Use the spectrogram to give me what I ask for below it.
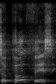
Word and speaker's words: Apophis: APEP also goes by the name of Apophis, and of course, Apophis is the serpent. – It's Apophis, and I know I'm being a grammar Nazi. I just want you to understand that that's the actual proper pronunciation, and that's I've seen Apophis in a lot of different sci-fi shows pushing Apophis.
